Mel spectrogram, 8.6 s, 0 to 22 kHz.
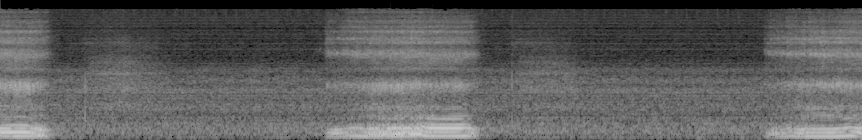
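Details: Low rumbling snores on each breath in, about 14 a minute, with quiet pauses between; ordinary snoring.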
